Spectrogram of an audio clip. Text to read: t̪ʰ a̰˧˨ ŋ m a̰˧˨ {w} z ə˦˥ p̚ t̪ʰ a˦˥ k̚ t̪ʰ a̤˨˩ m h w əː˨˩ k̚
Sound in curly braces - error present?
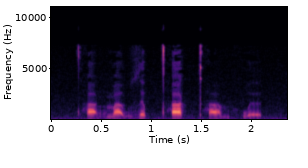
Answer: no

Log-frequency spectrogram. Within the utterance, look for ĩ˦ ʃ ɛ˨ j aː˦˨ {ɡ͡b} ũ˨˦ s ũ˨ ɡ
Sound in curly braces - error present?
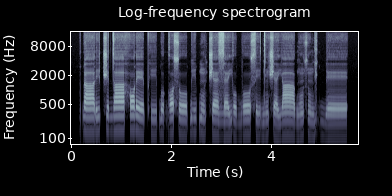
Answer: yes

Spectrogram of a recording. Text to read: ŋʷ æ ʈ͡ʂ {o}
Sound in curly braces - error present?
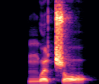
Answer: yes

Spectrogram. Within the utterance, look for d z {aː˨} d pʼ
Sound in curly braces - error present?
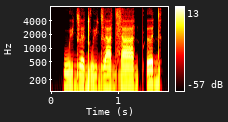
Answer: no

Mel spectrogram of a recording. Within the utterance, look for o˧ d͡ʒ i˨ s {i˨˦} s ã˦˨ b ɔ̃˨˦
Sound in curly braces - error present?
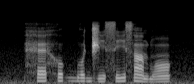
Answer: no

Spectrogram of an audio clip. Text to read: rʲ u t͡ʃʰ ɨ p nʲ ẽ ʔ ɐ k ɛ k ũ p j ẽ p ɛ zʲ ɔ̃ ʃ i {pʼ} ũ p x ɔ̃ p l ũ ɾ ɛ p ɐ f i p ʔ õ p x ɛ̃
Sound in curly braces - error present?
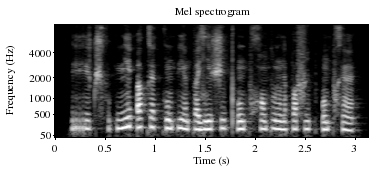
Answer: no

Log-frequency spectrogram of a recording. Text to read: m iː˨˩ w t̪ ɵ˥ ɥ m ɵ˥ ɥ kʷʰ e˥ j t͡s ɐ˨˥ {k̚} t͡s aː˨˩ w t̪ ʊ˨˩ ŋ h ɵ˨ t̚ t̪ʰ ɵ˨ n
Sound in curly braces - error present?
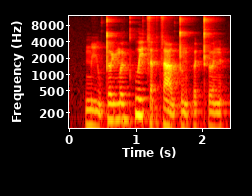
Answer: no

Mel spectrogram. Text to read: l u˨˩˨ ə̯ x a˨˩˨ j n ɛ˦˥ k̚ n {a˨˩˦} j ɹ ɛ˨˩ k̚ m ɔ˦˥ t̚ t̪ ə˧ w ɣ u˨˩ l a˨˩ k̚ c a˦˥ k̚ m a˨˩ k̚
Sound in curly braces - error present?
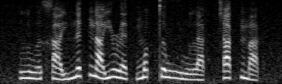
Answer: no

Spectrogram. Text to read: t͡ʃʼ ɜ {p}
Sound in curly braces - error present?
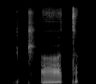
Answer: yes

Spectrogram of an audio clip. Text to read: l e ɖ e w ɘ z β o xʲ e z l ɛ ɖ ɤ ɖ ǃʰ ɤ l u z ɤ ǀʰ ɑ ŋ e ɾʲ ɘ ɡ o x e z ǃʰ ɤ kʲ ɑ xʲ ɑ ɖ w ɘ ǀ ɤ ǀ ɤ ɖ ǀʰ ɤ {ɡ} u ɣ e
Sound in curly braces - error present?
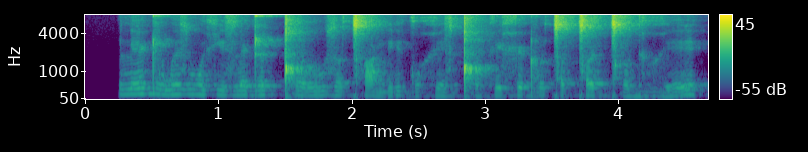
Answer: yes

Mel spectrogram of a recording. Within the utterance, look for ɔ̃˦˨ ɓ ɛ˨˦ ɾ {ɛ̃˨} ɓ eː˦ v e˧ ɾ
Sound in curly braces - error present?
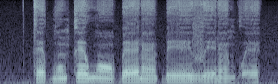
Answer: yes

